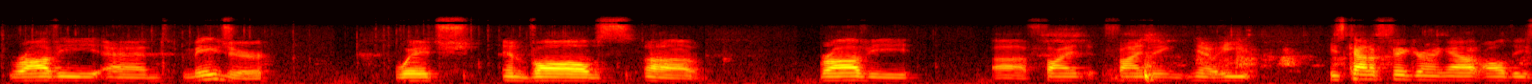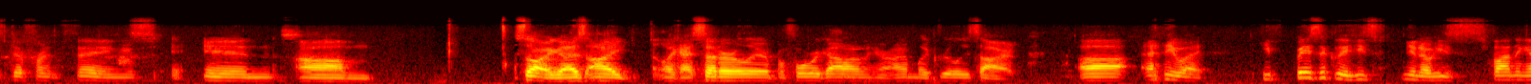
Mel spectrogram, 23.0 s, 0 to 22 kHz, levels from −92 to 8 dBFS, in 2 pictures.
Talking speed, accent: 130 wpm, American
